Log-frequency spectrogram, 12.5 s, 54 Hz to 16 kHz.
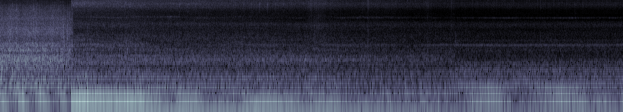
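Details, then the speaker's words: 1998 Corvette C5 first start after harmonic balancer replacement, warming up, temperature around 220 rising to 240; owner can't hear cooling fans: even steady low rumble, regular firing, no knocks or misses; idling pretty good. "okay she seems to be idling pretty good"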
